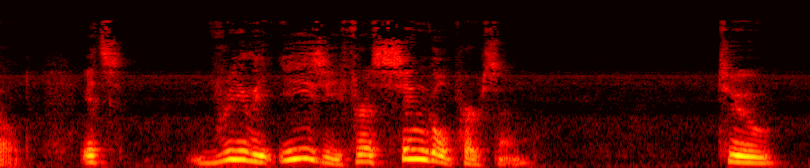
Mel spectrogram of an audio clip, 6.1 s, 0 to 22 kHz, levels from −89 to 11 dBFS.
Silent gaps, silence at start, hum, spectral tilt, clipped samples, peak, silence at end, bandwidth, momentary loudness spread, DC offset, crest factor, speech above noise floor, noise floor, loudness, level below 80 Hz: none; 0 s; none; -7 dB/octave; under 0.1%; -12 dBFS; 0.25 s; 13 kHz; 20 LU; under 0.1%; 16 dB; 41 dB; -67 dBFS; -26 LUFS; -66 dBFS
